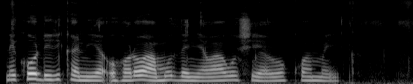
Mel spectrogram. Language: Kikuyu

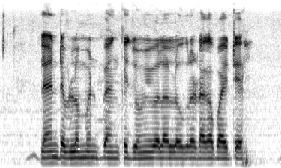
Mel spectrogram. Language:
Bangla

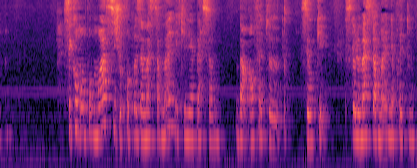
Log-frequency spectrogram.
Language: French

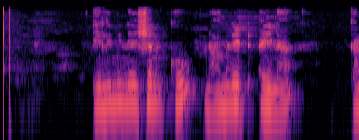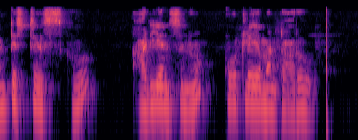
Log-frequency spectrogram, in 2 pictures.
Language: Telugu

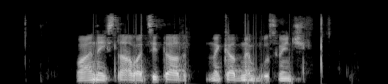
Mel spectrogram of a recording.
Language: Latvian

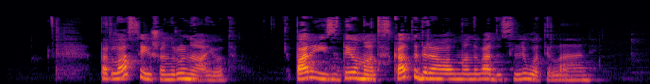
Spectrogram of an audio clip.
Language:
Latvian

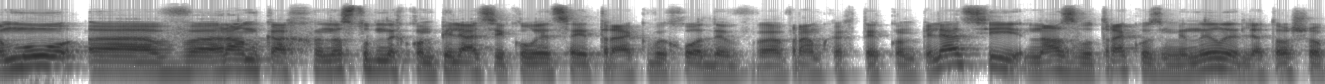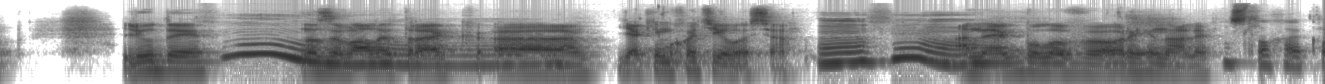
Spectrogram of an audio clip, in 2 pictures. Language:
Ukrainian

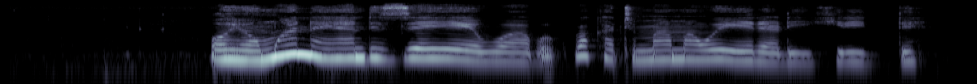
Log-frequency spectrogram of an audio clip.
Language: Ganda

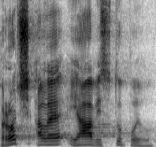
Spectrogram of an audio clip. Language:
Czech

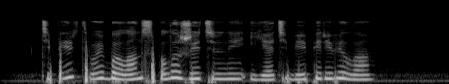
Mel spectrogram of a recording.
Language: Russian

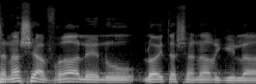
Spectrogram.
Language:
Hebrew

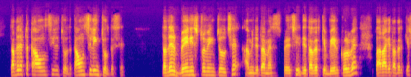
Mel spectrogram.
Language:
Romanian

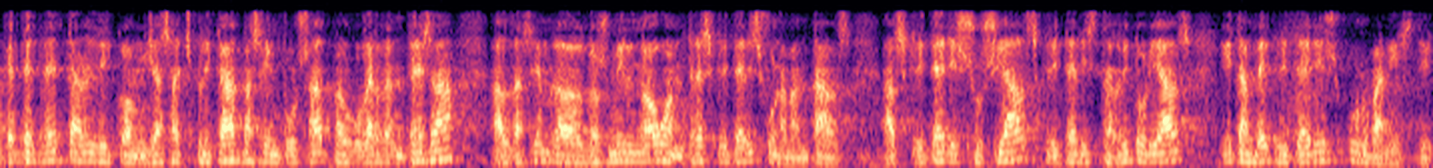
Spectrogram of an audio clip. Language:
Catalan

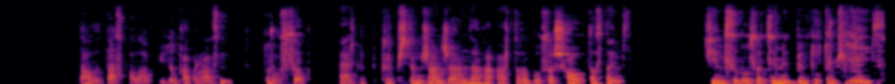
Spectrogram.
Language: Kazakh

